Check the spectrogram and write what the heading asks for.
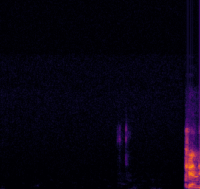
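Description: Near silence, then a man's voice starts just before the end.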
